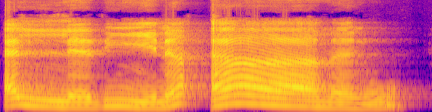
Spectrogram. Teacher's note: ألف ساكنة ما قبلها مفتوح وقبله همز فهو بدل لورش ويمد بثلاثة أوجه 2 4 6 حركات. آمنوا، واو ساكنة ما قبلها مضموم فهو من الطبيعي حركتين.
